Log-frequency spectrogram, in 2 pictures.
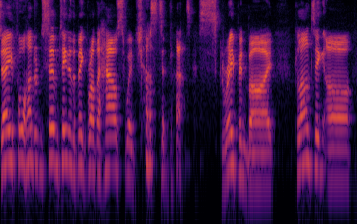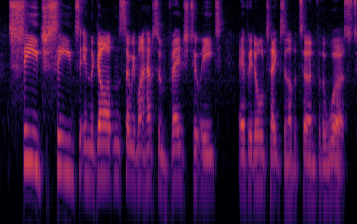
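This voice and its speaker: A man with a British accent, a high pitch and a bright, sharp tone moves through very wide pitch swings at a fairly slow pace. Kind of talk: casual video call conversation, host.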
